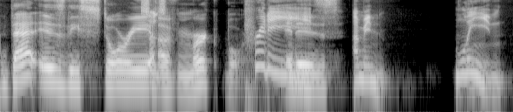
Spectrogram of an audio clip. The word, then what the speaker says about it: Mörk Borg: It's got an umlaut, which is pronounced like Mörk Borg, and that means in Swedish dark fort.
